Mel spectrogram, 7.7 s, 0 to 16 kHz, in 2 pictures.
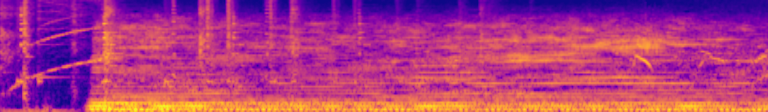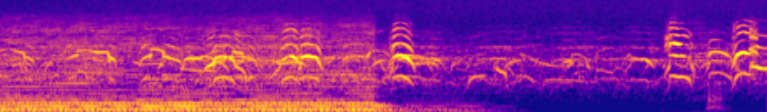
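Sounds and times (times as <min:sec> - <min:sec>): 
long loud ship's horn blast: 0:00.4 - 0:06.3
seagulls crying and squawking: 0:02.8 - 0:07.6.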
